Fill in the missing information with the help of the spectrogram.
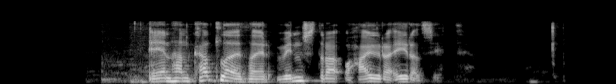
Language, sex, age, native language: Icelandic, male, 30-39, Icelandic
